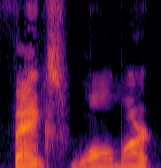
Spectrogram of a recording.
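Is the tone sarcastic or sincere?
sarcastic. It is said in a sarcastic, resentful tone. The thanks is ironic blame for harm done.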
